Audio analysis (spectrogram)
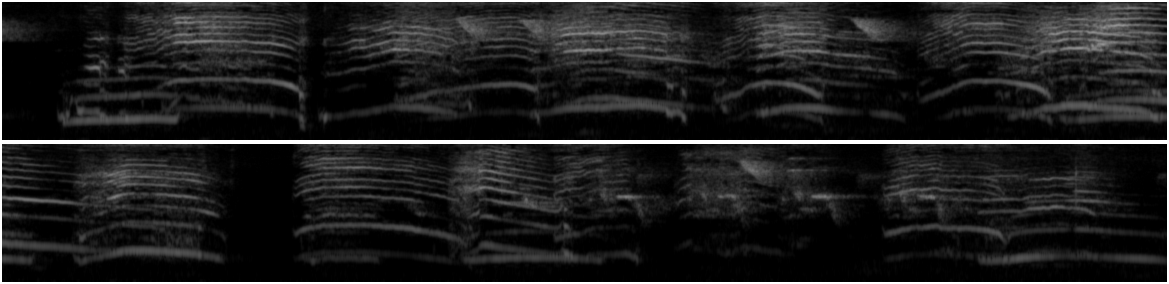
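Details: Four cats meowing eagerly while being fed, dense chorus of short arched mews repeated in quick clusters, several voices overlapping, with one brief pause partway.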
